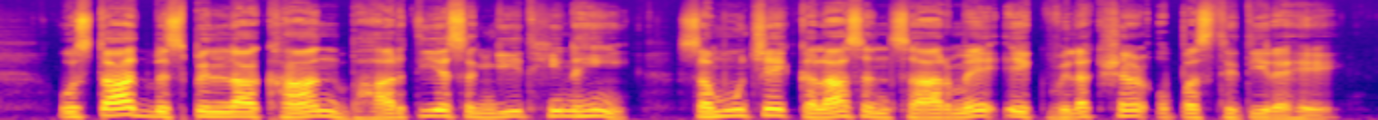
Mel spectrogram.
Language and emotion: Hindi, neutral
